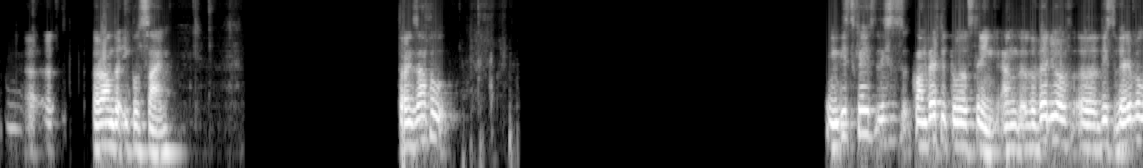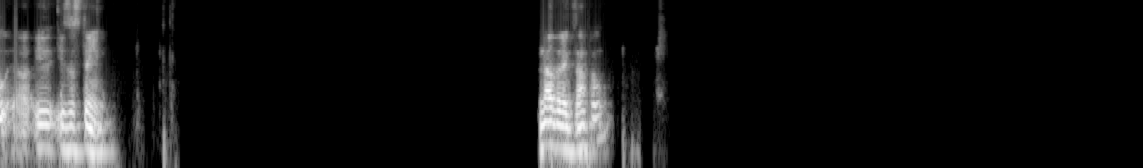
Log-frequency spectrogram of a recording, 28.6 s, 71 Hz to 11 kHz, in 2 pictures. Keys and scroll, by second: 6.8-10.1 typing, 11.8-12.6 typing, 21.1-23.4 typing, 23.6 shift+Left, 26.3-28.5 typing.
